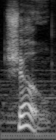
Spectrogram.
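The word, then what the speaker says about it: shew: The word S-H-E-W is pronounced show, and it means to reveal something.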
